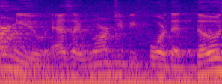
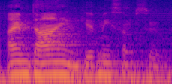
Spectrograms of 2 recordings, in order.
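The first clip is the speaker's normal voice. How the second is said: mock toddler sulking, childish complaining. Retelling the Genesis account, voicing the man's demand like a 2-year-old who didn't get his way. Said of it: "He sounds a lot like a 2-year-old that didn't get his way".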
